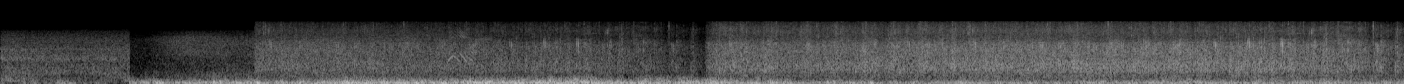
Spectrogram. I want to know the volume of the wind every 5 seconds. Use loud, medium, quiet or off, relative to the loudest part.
loud, loud, medium.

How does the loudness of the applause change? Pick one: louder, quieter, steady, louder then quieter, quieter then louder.
louder.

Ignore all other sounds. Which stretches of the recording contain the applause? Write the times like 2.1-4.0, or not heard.
2.5-14.0.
